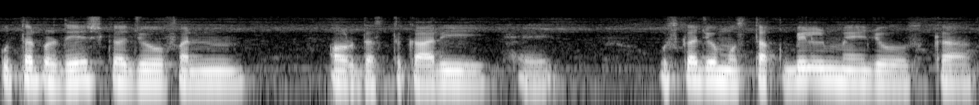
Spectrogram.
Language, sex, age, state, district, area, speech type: Urdu, male, 18-30, Uttar Pradesh, Lucknow, urban, spontaneous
